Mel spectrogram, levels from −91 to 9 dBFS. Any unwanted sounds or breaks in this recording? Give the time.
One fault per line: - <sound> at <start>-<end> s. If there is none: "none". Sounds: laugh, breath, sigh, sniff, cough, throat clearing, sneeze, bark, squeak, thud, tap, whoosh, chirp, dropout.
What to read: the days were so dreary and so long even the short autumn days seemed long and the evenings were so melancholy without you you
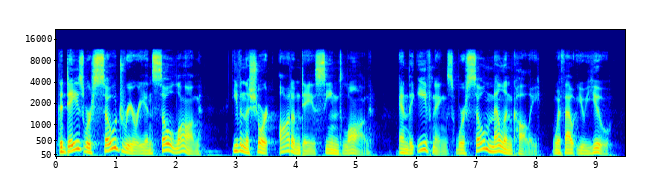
none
